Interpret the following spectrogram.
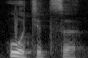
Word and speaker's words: учится: the and soft sign, whereas in the second verb it is ending with sa and ya, that is why the pronunciation is uchitsa.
